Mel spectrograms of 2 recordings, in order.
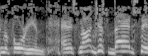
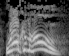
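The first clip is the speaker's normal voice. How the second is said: bright, raised proclamation of Welcome home; joyful welcome; 7 semitones higher, 3 dB louder, slower than usual. Acted. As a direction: Welcome home lifted high and louder, ringing out. Jesus welcoming the sinner.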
